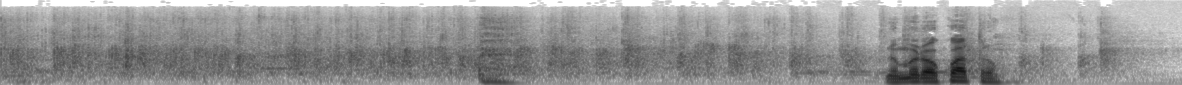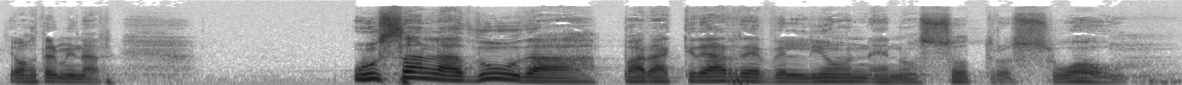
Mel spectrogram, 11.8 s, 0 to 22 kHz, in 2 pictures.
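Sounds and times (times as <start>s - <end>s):
audience applauding loudly: 0.0s - 5.8s
speech: 4.4s - 5.1s, 6.0s - 6.8s, 7.7s - 11.7s.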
